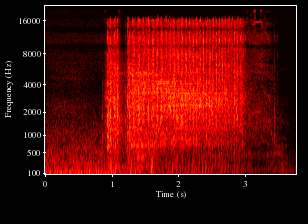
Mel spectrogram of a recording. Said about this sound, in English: Let's see if we can get those nuts off with the 3/8 stubby 550 torque.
